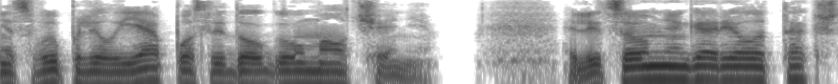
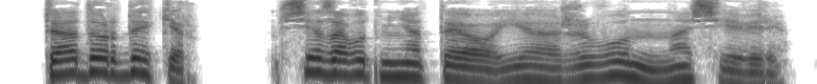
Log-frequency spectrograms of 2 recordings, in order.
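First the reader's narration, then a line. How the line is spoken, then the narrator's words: Uncertain addition. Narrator (Russian): неуверенно прибавил я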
